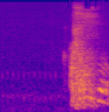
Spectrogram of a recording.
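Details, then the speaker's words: Baby girl in her first six weeks sneezing: quiet, then one sudden sharp burst of air, a normal newborn reflex that clears the nose. "Bless you. Bless you again. Bless you a third time. Bless you four."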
